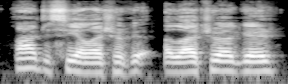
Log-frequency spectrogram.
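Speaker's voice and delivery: yawning. Real, not acted. Vlogger apologizing to viewers, yawning mid-sentence. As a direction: talk right through a yawn. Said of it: "I yawn a lot".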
